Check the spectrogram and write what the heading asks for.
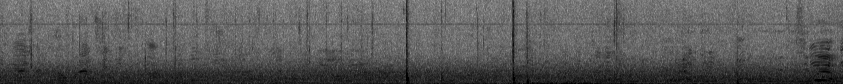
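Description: Outdoor football-pitch ambience with a steady low rumble. A few sharp knocks come around four and five seconds in, the last a low thump as the goalkeeper's goal kick strikes the ball. A faint steady tone sets in near the end.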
